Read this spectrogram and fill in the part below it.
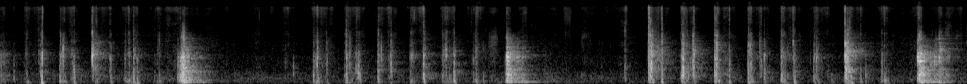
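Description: Tarot cards shuffled by hand in a series of crisp riffling bursts and sharp slaps, close and loud, irregular in rhythm with short pauses between flurries.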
